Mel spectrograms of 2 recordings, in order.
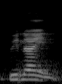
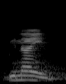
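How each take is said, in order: Both takes have the same delivery.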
